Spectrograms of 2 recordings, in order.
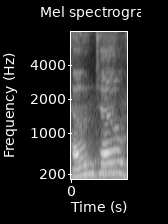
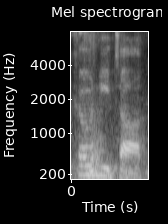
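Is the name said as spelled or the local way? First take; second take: as spelled; local. First: The name is read out as it is spelled. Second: The name is said the way locals say it. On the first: This is how the spelling suggests it. The speaker calls it wrong. "it looks like" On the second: This is how it is actually said. The speaker calls it right. "but it is pronounced"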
